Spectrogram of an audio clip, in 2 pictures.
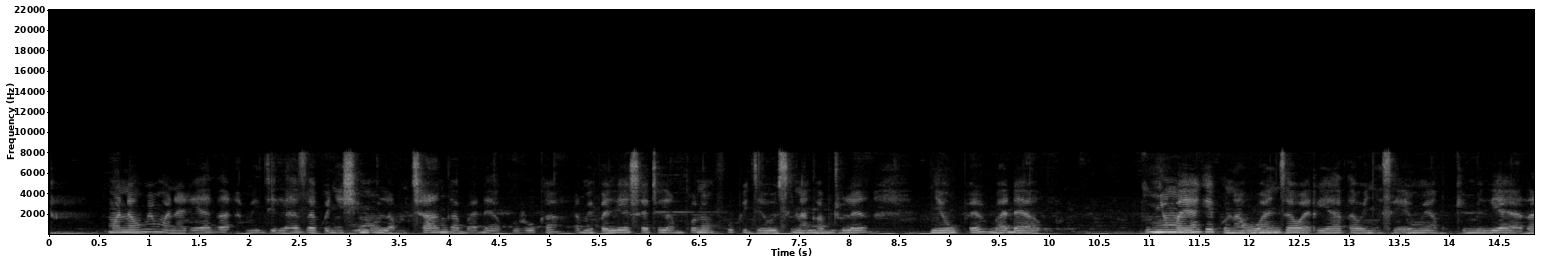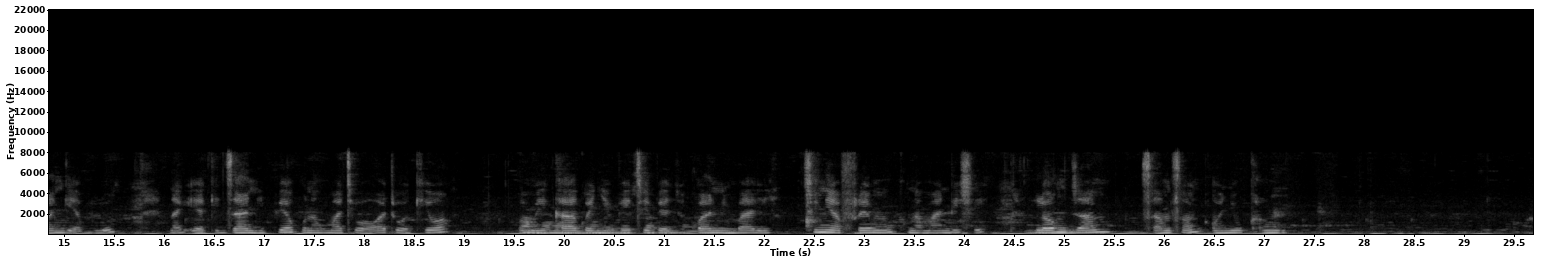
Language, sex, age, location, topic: Swahili, male, 25-35, Kisumu, education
